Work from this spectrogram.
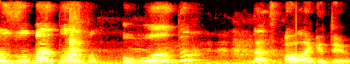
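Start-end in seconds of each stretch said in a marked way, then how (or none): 0.0-1.8 high, very slow, stretched-out character voice. Doing the one line a show character says: Woody Woodchuck voice. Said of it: "I can do that voice".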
